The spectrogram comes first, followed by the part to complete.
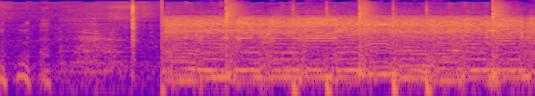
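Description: A radio host's brief laugh, then a rock track on the radio starts abruptly about a second in, with electric guitar and a steady drum beat.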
